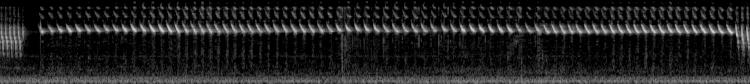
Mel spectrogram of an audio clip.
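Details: Bird chirping: a fast, steady high-pitched trill of rapid pulses runs almost unbroken for about seven seconds after a brief opening note, with a faint low hum beneath.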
